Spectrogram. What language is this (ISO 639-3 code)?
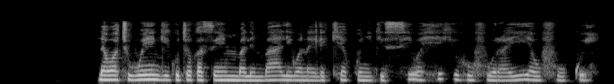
swa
